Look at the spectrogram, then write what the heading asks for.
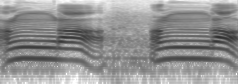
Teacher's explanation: जब अंगा बोलेंगे तो नाक का यूज होगा, अंगा, अंगा, तो ये नासिक के हो जाता है, नासिक के हो जाता है।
